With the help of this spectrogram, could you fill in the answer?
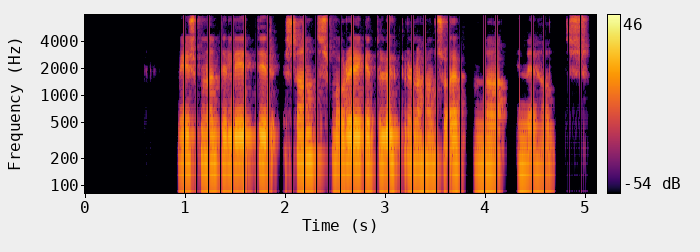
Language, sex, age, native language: Icelandic, female, 40-49, Icelandic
